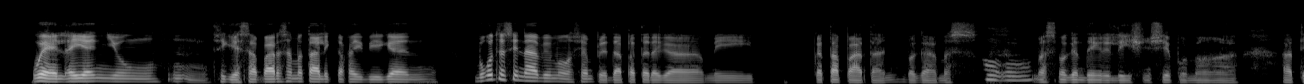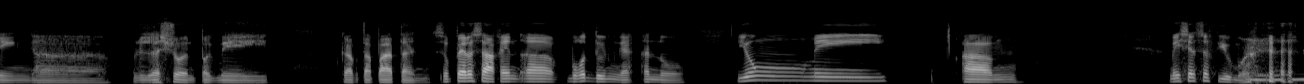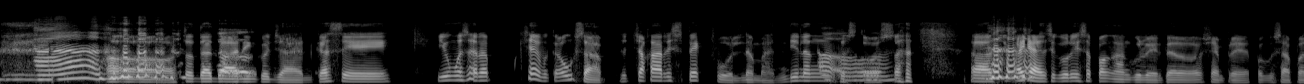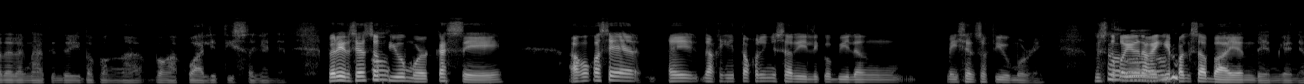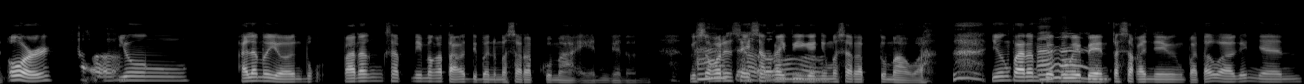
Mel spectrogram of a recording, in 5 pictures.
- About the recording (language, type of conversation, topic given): Filipino, unstructured, Ano ang pinakamahalaga sa iyo sa isang matalik na kaibigan?
- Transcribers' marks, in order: tapping; in English: "sense of humor"; laugh; laugh; in English: "sense of humor"; in English: "sense of humor"; chuckle; chuckle; other background noise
